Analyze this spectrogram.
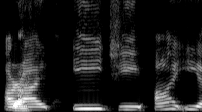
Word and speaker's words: Riegie: and then Riegie is how you pronounce it.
